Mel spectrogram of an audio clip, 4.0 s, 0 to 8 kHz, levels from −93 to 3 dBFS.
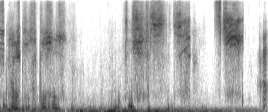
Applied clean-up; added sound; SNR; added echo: neural diffusion model UNIVERSE++.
